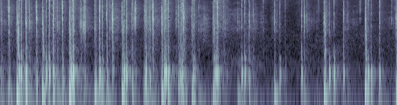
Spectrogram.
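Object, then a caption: Hardcover paper book. Fingertips and nails tap and scratch the front and back covers of a hardcover paper book with a glossy jacket. It makes a quick, uneven run of short, dry taps, each with a dull low thump and a bright clicky edge, and light scratchy brushing between them. The taps die away almost instantly.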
